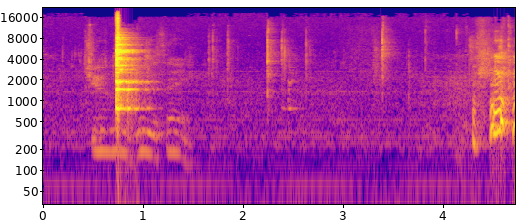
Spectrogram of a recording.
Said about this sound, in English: Stop rolling in the clay pot. Don't roll in the clay pot.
